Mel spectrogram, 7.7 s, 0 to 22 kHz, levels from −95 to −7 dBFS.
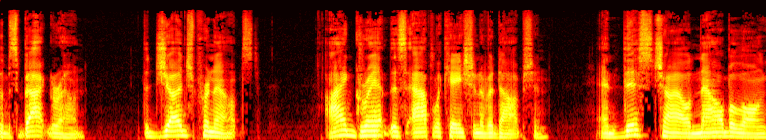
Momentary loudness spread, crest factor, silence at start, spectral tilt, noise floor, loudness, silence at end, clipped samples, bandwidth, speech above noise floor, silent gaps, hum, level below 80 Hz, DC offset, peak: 13 LU; 18 dB; 0 s; -5 dB/octave; -67 dBFS; -18 LUFS; 0 s; under 0.1%; 16.5 kHz; 50 dB; none; none; -46 dBFS; under 0.1%; 0 dBFS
